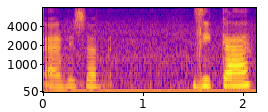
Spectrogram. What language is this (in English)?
Assamese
